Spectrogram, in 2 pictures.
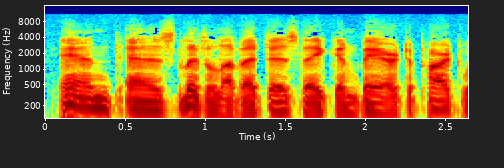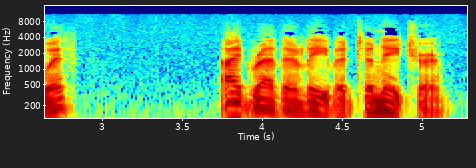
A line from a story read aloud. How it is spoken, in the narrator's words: said Trevise dryly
